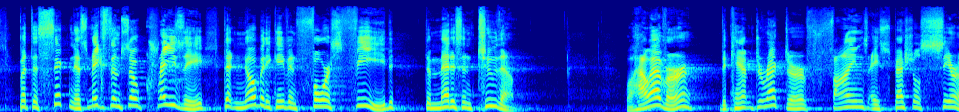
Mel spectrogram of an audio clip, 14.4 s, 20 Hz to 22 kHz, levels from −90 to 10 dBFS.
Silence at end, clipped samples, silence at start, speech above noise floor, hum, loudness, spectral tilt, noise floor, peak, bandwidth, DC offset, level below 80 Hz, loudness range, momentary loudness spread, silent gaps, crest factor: 0 s; under 0.1%; 0 s; 40 dB; none; -29 LUFS; -3 dB/octave; -69 dBFS; -8 dBFS; 17.5 kHz; under 0.1%; -76 dBFS; 4 LU; 11 LU; none; 22 dB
